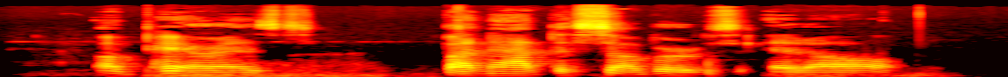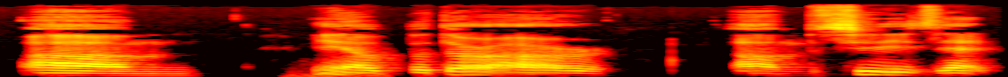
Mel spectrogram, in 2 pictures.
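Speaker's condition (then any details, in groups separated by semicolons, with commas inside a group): ALS; voice very hoarse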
